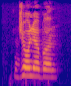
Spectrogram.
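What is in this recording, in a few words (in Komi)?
"дзольӧбӧн", Komi, female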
